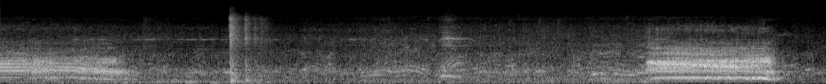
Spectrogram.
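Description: Cattle low loudly nearby at a livestock market in Melur, two long moos at the start and end, with scattered knocks and faint background noise between them.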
